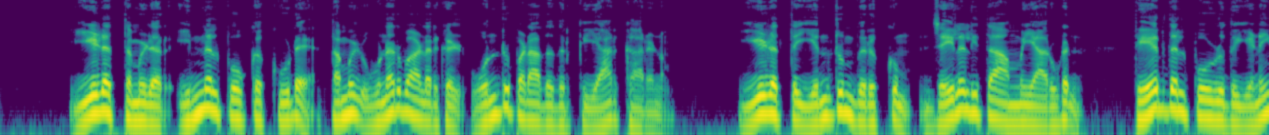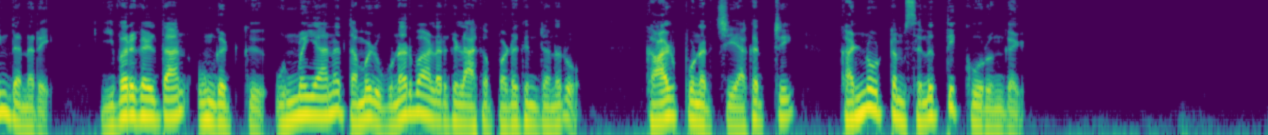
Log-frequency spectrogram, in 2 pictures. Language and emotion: Tamil, neutral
